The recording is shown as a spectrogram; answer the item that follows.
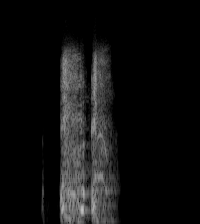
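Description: A woman coughs twice in quick succession, about half a second in.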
